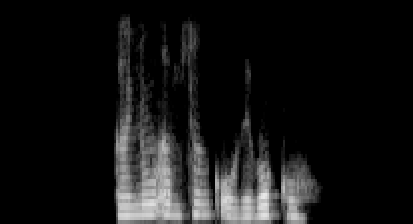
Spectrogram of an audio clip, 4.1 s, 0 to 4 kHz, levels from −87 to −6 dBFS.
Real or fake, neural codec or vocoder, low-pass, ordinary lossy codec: fake; codec, 16 kHz, 4 kbps, X-Codec, HuBERT features, trained on general audio; 3.6 kHz; Opus, 64 kbps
